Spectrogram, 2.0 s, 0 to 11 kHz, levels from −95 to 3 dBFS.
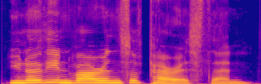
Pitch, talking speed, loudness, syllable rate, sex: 215 Hz, 215 wpm, -14 LUFS, 5.4 syllables/s, female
